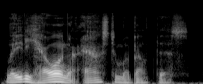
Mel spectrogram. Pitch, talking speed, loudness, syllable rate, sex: 95 Hz, 175 wpm, -18 LUFS, 6.2 syllables/s, male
